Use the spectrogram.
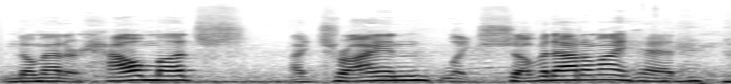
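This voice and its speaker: A man's voice: sits high, moderate pace. A man guest at a live podcast in a bar, joking dryly and poking fun at himself. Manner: dry, self-deprecating humor. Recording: live bar crowd noise.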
